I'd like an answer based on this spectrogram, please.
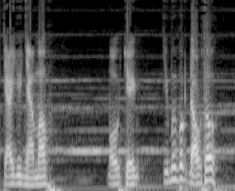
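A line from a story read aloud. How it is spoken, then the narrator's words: Urgent loud shout. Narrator (Vietnamese): Anh Út vội hét lớn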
